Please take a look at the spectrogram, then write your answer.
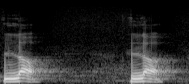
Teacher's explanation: कि आप ल बोल रहे हैं और आपके जीभ के दोनों बगल, आपके जीभ के दोनों बगल हवा इकट्ठा हो रही है। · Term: पार्श्विक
